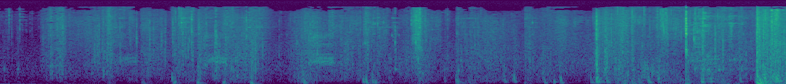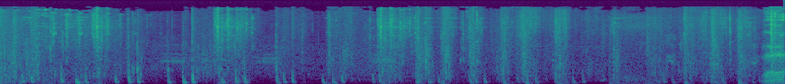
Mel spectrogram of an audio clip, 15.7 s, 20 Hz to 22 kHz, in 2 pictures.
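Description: Horse hooves clip-clop at a steady trot to gallop in Red Dead Redemption 2, a continuous rhythmic run of close, distinct beats that carries through the whole stretch, with a brief louder crash near the middle.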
